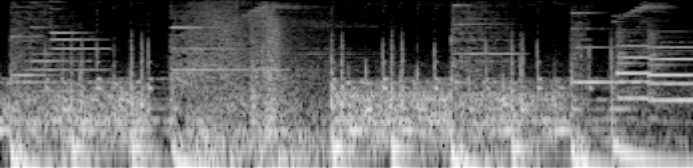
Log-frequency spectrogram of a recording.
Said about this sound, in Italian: Giriamo la prima slot machine. Andiamo caro, andiamo caro. Cosa, cosa uscirà fuori?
